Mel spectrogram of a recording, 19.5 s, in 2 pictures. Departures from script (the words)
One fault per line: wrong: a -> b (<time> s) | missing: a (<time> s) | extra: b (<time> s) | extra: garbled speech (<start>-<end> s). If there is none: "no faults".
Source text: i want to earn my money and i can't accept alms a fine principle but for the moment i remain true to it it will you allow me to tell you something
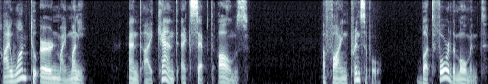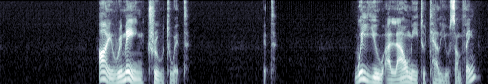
no faults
